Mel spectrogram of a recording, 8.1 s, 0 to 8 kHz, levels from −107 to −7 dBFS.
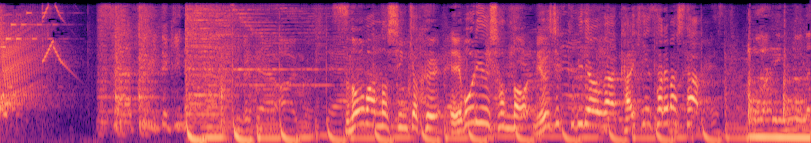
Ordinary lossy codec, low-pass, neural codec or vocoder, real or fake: none; 7.2 kHz; none; real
